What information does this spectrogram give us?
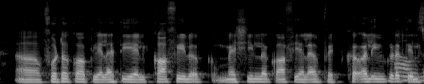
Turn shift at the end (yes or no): yes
